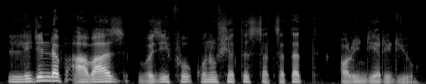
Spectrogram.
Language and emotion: Kashmiri, neutral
